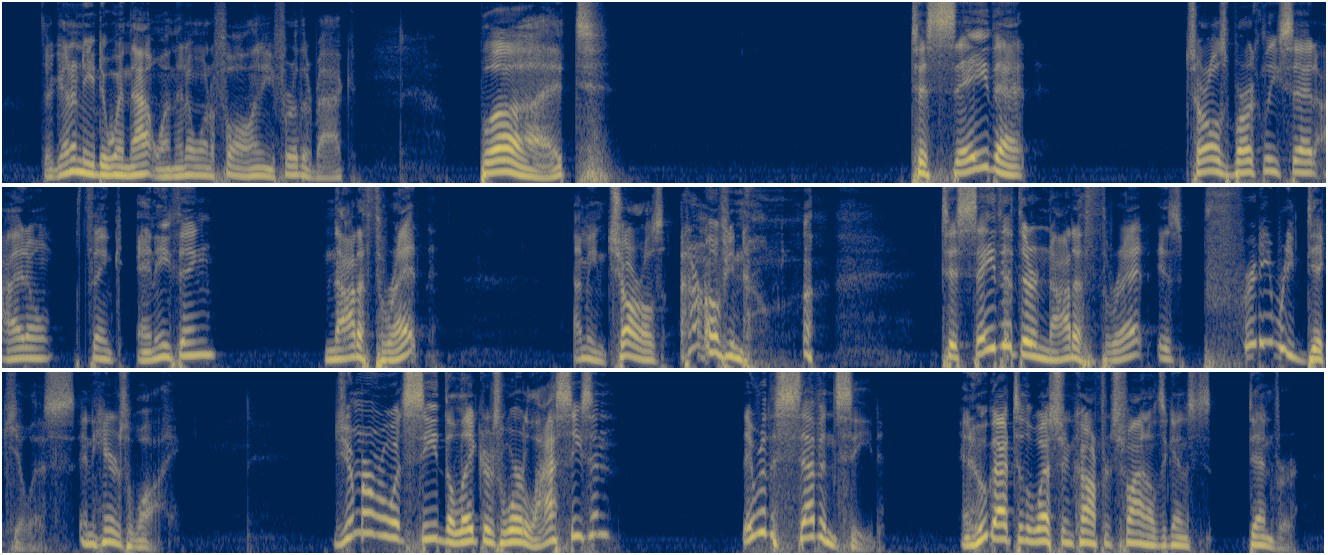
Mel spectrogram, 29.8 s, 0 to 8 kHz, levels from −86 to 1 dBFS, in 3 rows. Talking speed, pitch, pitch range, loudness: 155 wpm, 165 Hz, 130-200 Hz, -22 LUFS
